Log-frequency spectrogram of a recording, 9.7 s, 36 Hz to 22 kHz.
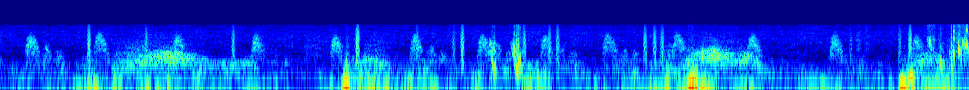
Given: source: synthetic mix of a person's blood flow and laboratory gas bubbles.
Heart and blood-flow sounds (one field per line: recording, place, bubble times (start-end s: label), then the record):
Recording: Doppler ultrasound of blood flow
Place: subclavian vein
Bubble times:
4.88-5.00 s: bubbles
5.10-5.24 s: bubbles
9.27-9.70 s: bubbles
From the record:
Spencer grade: 1 (occasional bubble signal discernible with the cardiac motion signal, with majority of cardiac periods free of bubbles)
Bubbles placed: anywhere in the cardiac cycle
